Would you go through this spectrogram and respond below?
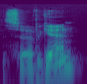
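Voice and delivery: low, quiet tennis commentary; live play-by-play. Acted. Calling the tennis rally for stream viewers, hushed commentator. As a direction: call each shot like a TV commentator.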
